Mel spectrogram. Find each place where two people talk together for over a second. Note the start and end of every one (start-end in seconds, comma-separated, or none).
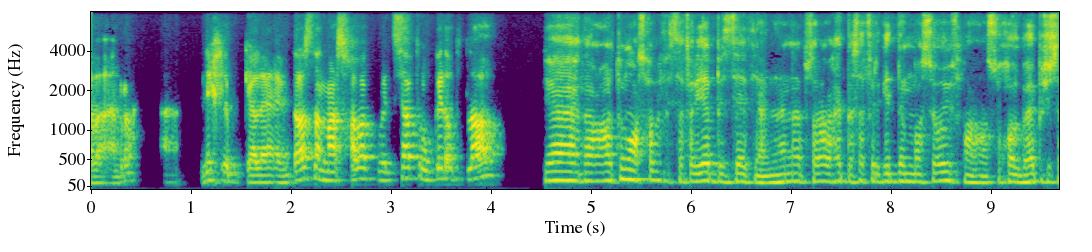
none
